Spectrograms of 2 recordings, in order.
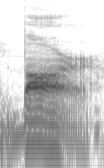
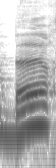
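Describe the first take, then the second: First: The word is said with a Quebec accent. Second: The word is said in standard French. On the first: The speaker calls it right. "c'est bar" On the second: The speaker calls it wrong. "C'est pas beurre"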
